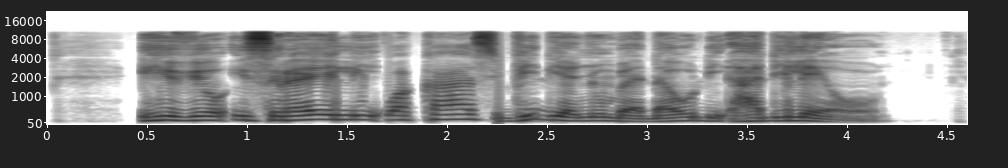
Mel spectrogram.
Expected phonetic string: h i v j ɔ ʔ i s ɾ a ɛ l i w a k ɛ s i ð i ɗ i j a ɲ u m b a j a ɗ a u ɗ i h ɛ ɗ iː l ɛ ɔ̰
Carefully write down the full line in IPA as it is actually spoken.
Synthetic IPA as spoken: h i v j ɔ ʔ i s ɾ a ɛ l i w a k a s i ð i ɗ i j a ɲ u m b a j a ɗ a u ɗ i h a ɗ i l ɛ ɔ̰

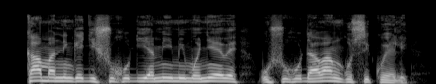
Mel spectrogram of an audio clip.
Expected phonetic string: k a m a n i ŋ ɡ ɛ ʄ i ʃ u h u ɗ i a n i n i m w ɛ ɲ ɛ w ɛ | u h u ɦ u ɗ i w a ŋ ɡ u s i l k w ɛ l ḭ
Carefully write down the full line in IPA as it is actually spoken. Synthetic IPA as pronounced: k a m a n i ŋ ɡ ɛ ʄ i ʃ u h u ɗ i a m i m i m w ɛ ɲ ɛ w ɛ | u ʃ u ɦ u ɗ a w a ŋ ɡ u s i k w ɛ l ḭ

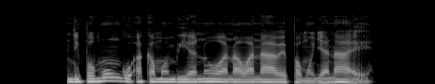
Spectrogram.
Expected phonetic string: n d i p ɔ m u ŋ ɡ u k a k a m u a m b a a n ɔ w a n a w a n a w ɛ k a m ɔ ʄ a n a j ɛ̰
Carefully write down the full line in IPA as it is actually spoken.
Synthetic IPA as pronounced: n d i p ɔ m u ŋ ɡ u ʔ a k a m w a m b i a n ɔ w a n a w a n a w ɛ p a m ɔ ʄ a n a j ɛ̰

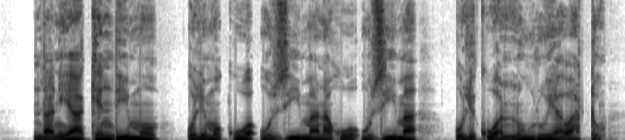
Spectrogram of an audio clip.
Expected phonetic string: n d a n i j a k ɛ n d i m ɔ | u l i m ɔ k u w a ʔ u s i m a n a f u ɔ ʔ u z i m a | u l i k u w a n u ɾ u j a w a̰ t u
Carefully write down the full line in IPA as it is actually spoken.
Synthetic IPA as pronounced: n d a n i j a k ɛ n d i m ɔ | u l i m ɔ k u w a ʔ u z i m a n a h u ɔ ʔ u z i m a | u l i k u w a n u ɾ u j a w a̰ t u

